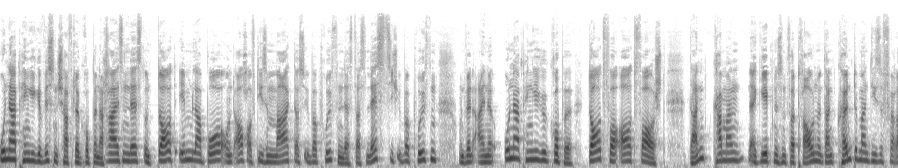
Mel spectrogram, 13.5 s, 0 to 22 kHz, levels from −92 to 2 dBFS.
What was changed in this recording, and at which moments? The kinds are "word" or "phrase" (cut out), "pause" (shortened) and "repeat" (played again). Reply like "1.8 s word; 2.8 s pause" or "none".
1.6 s word; 10.6 s pause; 11.2 s word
